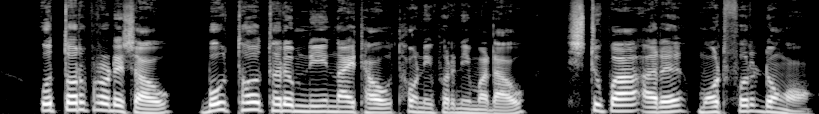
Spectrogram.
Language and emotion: Bodo, neutral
